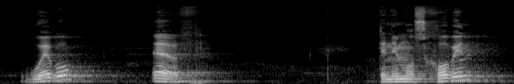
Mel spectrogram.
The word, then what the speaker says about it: œuf: Ok, entonces aquí estamos en la pronunciación de E. Y tenemos corazón, que es cœur. Huevo, œuf.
